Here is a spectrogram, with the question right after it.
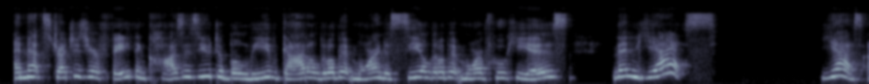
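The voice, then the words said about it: Excited yelling. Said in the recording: “sorry I'm yelling. ... I'm just getting excited.”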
